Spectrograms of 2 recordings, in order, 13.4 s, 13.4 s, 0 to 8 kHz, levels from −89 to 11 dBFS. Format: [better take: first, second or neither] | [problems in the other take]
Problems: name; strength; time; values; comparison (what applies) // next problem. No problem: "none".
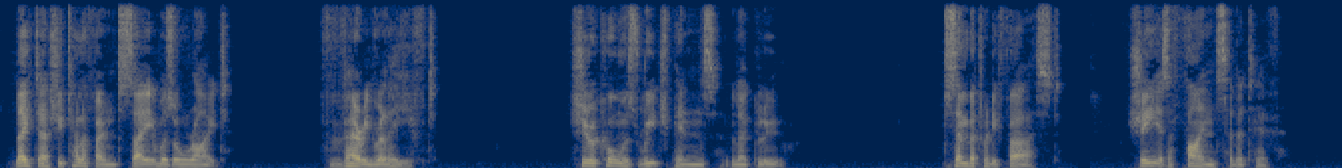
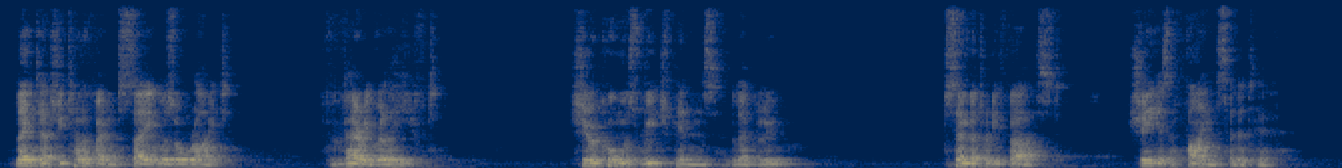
first | room echo; dies away in 0.5 s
